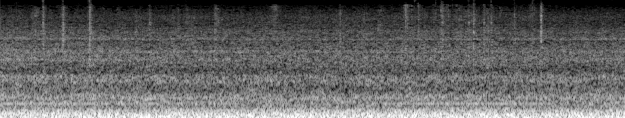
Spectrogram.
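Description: A jet engine roars steadily, heard from inside the cabin.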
